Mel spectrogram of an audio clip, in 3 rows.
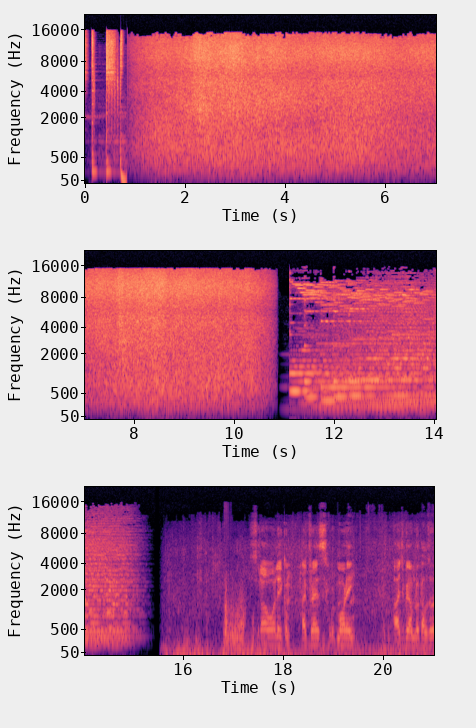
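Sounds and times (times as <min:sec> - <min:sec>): ocean waves breaking: 0:00.9 - 0:10.9.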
